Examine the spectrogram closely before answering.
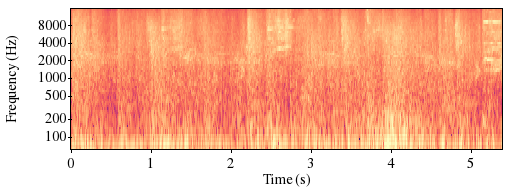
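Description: Game hits land with sharp impacts.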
